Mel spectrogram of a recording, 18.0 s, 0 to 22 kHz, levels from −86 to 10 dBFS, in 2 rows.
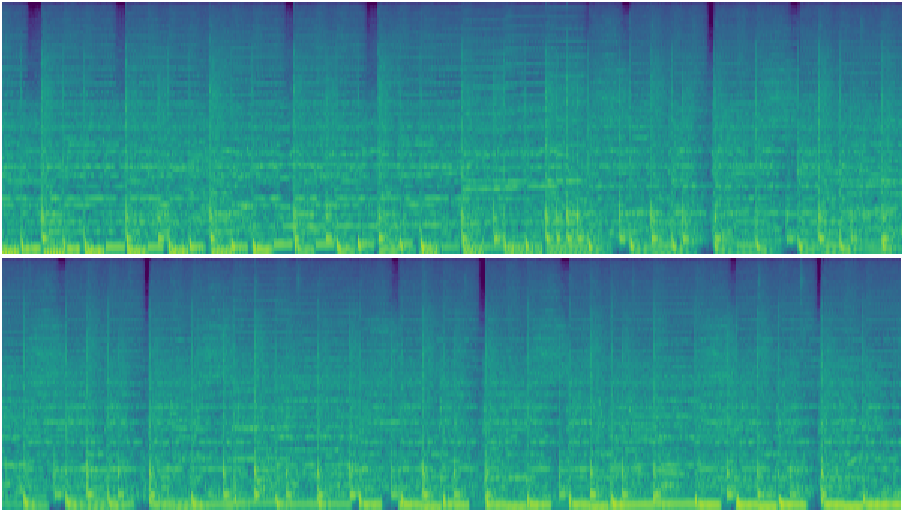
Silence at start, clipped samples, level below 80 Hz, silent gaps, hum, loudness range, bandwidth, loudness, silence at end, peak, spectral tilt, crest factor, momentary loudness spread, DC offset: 0 s; under 0.1%; -16 dBFS; none; none; 2 LU; over 20 kHz; -14 LUFS; 0 s; 0 dBFS; -4.5 dB/octave; 12 dB; 3 LU; 3%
